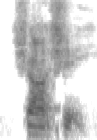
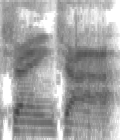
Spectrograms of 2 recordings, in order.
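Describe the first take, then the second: First: The name is pronounced differently from its spelling. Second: The name is pronounced the way it is spelled. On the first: The speaker calls it right. "It's Shang-Chi" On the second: The speaker calls it wrong. "It ain't Shang-Chi, even though that's what it says"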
